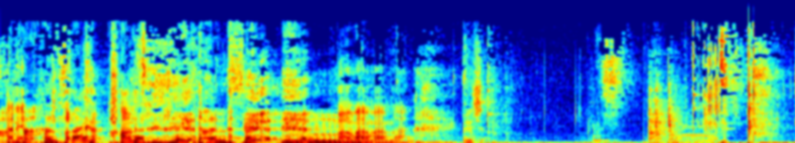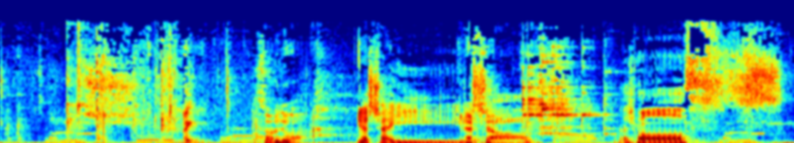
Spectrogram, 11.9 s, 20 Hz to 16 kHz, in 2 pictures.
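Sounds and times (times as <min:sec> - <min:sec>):
laughter: 0:00.0 - 0:03.2
speech: 0:00.0 - 0:03.8, 0:04.4 - 0:04.7, 0:07.9 - 0:11.8
bright clinks of glass and tableware: 0:05.0 - 0:08.0, 0:09.5 - 0:10.9.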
